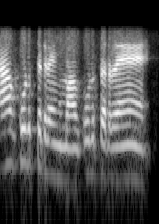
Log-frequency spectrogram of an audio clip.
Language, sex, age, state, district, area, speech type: Tamil, female, 45-60, Tamil Nadu, Theni, rural, conversation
